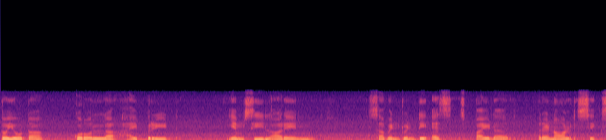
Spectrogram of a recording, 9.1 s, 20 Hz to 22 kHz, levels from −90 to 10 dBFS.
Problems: constant background noise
